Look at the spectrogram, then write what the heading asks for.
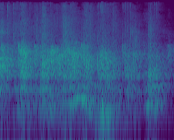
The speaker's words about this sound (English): I just want to take this opportunity to appreciate every woman in this place. Please, men and everybody, can we just give them a high clap?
